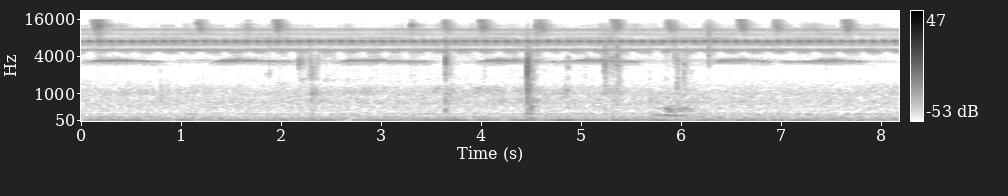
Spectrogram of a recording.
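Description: Insects chirping steadily: a continuous high trill, with a lower chirp repeating about once a second. A few faint sharp clicks fall among them.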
